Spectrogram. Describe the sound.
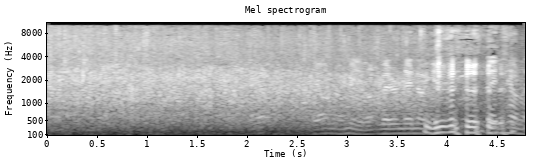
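Applause from a church audience welcoming two people up to the stage: dense, steady clapping that fills the whole clip, with a voice starting to speak over it near the end.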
